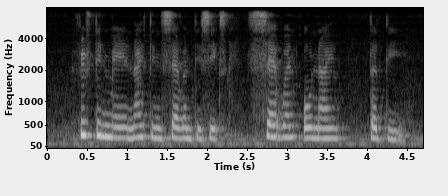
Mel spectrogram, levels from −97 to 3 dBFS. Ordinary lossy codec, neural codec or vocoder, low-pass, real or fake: none; codec, 16 kHz, 16 kbps, FunCodec, trained on LibriTTS, 50 frames a second; 7.2 kHz; fake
